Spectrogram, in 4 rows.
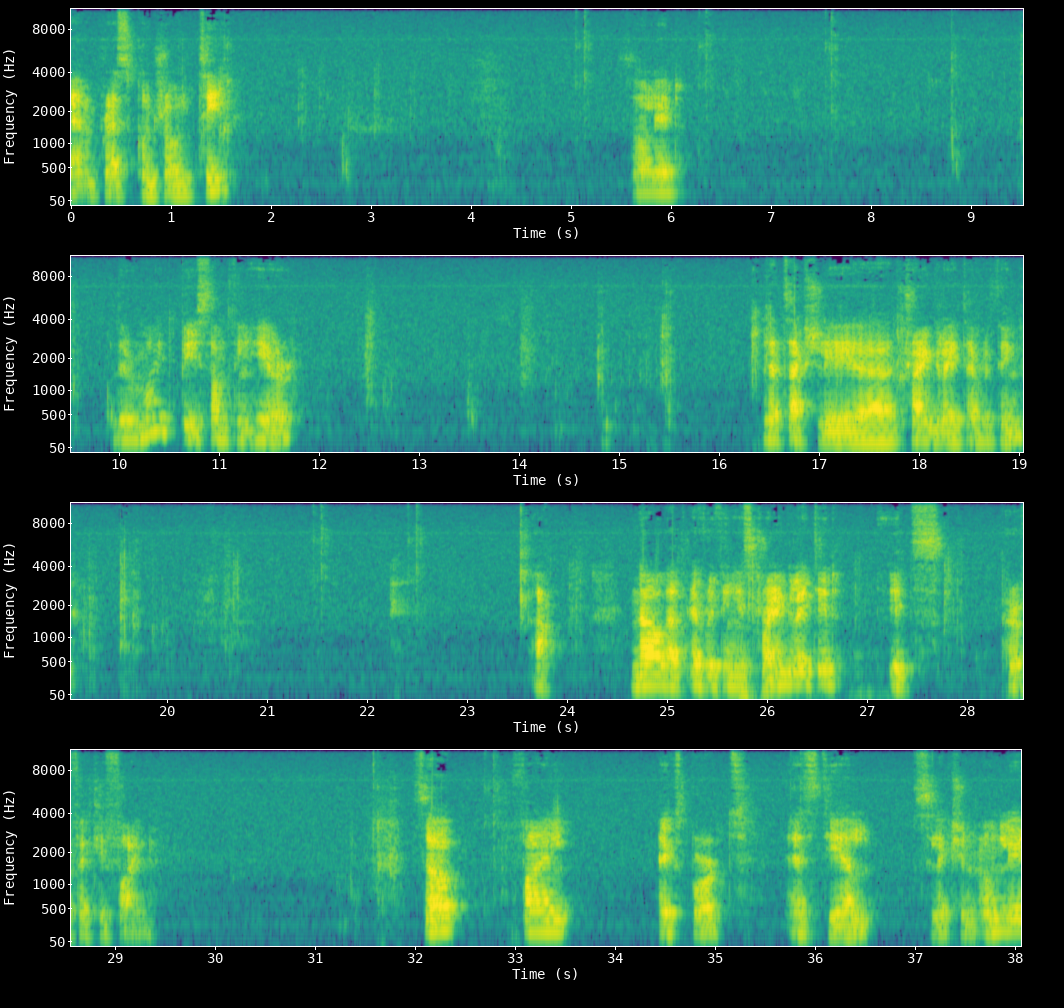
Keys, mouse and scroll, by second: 1.3 ctrl+t, 2.7-4.2 middle drag, 5.0 click, 6.2 click, 7.5 click, 8.8 middle click, 9.4 middle click, 9.9-11.1 middle drag, 11.4-12.6 scroll up 4, 12.6 scroll down 1, 13.5 middle click, 15.3 ctrl+t, 16.3 a, 17.7 ctrl+t, 18.5 scroll down 1, 19.1 scroll up 2, 19.5 Tab, 19.8-20.4 scroll down 3, 21.4 click, 22.4 click, 25.0 scroll down 1, 26.0-28.1 middle drag, 26.0 scroll down 1, 28.2-29.2 middle drag, 29.2 click, 31.2 click, 32.7-35.9 drag.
